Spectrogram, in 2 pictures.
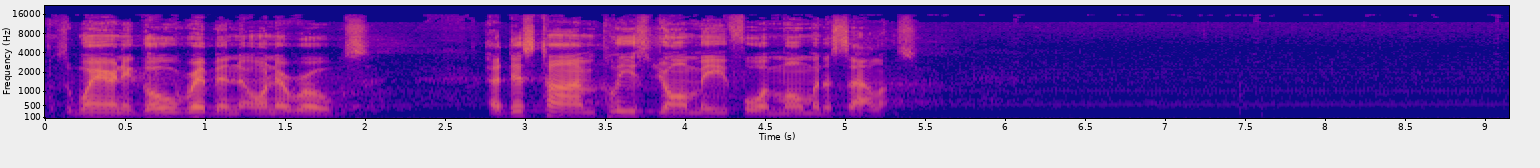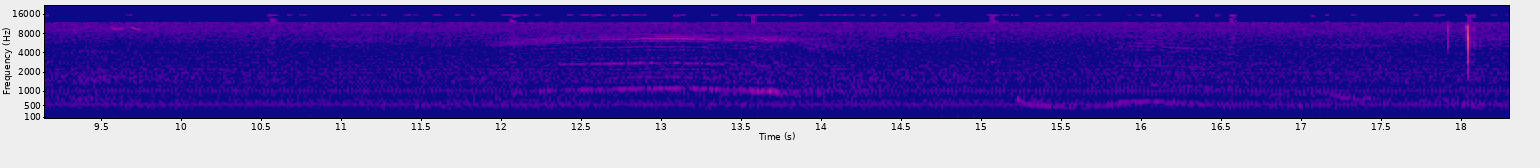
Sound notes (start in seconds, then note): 5.6 silence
